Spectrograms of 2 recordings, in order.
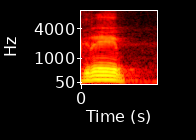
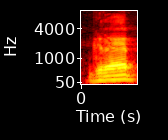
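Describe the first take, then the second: First: The vowel is a long ay sound. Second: The vowel is a short a sound. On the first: The speaker calls it right. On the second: The speaker calls it wrong. "ग्रैप नहीं"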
